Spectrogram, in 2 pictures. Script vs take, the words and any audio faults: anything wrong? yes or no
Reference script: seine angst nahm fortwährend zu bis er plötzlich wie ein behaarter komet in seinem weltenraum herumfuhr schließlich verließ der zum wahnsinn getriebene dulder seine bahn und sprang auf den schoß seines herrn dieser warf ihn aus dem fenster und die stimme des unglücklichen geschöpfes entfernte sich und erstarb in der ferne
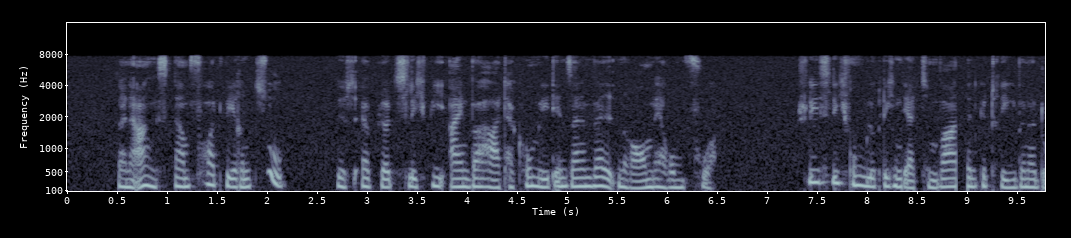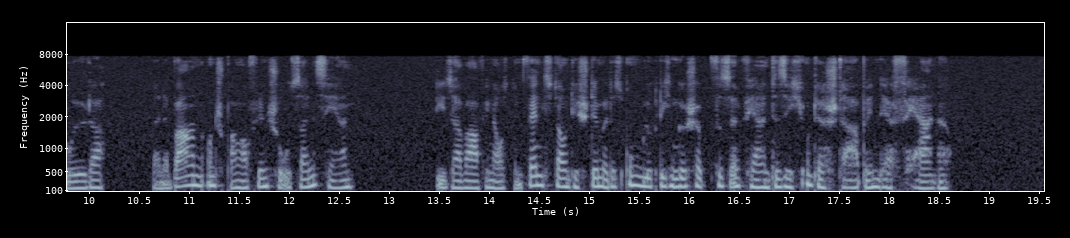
yes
